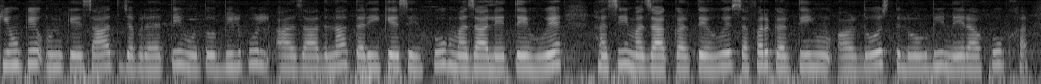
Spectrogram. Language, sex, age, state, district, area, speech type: Urdu, female, 18-30, Bihar, Saharsa, rural, spontaneous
